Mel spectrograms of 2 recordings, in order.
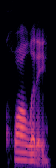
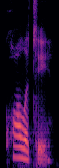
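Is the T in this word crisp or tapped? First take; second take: tapped; crisp. First: The T is a short, dull D-like tap. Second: The T is a clear, crisp T sound. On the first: "I'm saying quality, quality. Do you hear how that's kind of like a dull D sound?" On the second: "I'm not saying quality, quality with a very clear, crisp T sound"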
